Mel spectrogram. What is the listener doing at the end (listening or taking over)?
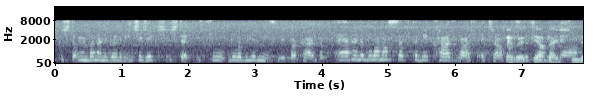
taking over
